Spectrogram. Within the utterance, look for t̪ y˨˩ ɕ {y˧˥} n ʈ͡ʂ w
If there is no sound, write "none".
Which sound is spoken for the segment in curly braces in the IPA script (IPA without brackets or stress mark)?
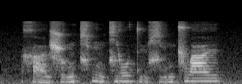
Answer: i˧˥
